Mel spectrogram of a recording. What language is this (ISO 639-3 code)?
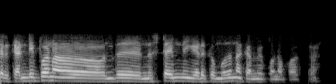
tam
